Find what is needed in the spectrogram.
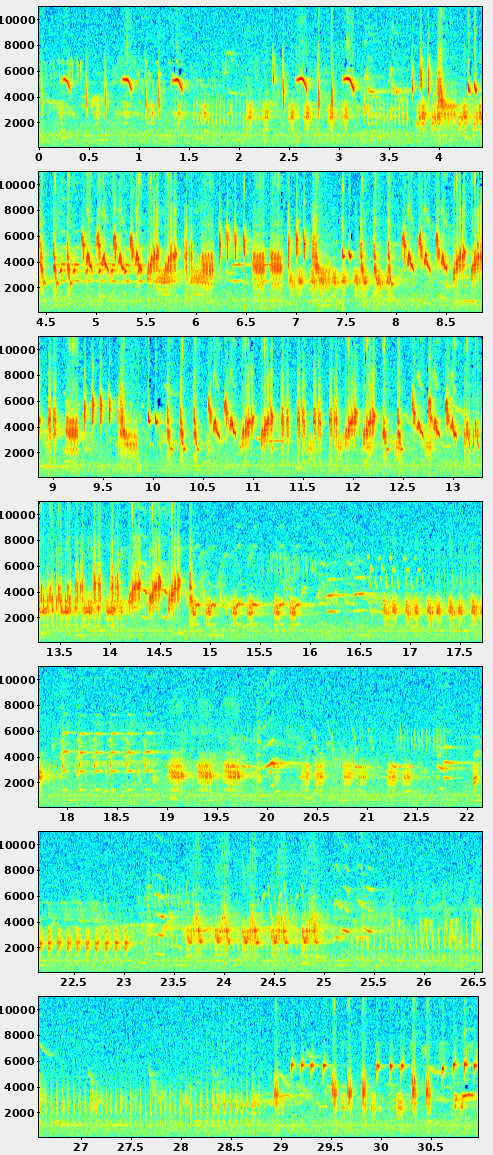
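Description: Reed warbler (kerak basi) singing a long, loud song of rapid repeated notes in bursts and phrases, with short breaks between them and a softer, more broken stretch in the second half.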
